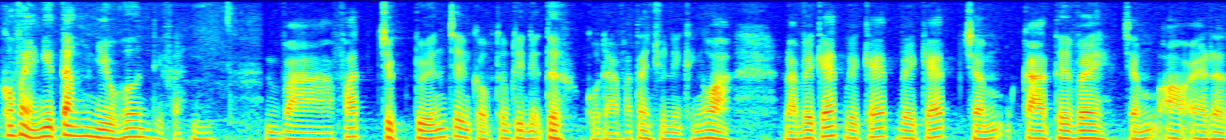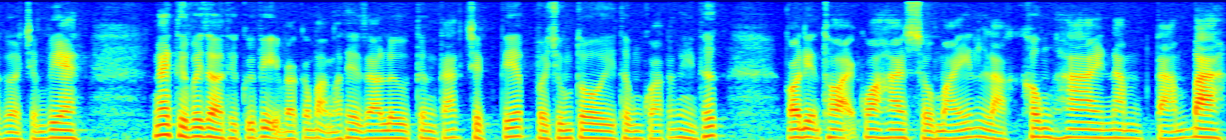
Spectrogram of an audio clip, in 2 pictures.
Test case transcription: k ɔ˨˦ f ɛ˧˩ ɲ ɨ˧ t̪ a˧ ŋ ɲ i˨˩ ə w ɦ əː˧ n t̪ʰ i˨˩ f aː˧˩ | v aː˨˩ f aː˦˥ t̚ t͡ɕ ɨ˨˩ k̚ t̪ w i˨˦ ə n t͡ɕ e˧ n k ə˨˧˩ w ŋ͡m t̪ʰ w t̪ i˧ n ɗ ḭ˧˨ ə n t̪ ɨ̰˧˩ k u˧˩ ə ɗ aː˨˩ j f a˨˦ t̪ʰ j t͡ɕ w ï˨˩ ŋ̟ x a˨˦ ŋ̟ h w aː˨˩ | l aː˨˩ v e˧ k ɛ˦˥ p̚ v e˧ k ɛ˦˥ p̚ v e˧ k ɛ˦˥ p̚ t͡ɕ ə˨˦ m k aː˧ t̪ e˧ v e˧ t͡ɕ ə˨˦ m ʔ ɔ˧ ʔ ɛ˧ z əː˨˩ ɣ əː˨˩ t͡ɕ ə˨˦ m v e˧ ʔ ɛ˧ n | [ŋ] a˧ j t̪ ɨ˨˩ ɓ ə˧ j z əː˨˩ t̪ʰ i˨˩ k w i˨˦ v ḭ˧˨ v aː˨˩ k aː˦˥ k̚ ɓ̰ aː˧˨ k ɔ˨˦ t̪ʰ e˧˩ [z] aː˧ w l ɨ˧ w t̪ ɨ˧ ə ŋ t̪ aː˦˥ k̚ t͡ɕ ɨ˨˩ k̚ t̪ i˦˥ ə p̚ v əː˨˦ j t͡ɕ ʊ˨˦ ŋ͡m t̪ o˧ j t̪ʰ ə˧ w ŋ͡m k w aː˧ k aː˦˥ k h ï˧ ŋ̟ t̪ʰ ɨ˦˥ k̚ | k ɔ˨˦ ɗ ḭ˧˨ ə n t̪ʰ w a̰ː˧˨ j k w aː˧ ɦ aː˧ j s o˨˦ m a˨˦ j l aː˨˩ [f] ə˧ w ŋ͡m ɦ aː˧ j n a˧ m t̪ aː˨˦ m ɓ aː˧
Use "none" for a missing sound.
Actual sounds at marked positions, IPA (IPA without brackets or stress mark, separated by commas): ŋ, z, x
